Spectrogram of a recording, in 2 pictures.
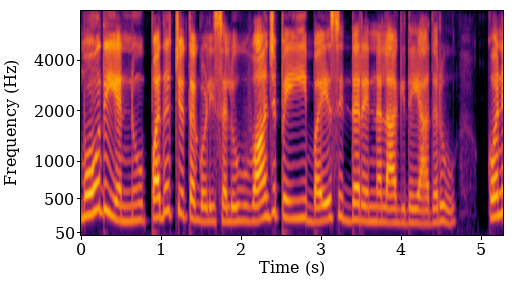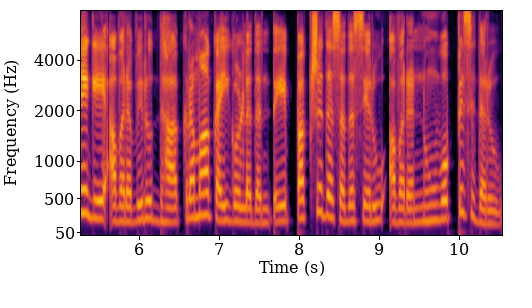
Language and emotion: Kannada, neutral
